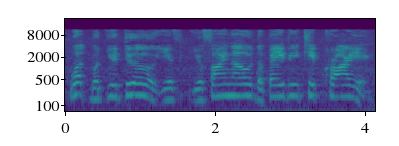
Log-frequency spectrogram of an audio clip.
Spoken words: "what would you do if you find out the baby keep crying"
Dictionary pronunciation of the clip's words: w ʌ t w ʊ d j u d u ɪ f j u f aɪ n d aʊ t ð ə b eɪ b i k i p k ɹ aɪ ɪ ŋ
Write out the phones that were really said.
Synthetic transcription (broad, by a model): w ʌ t w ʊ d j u d u ɪ f j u f aɪ n aʊ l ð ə b eɪ b i k i p k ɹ aɪ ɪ ŋ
